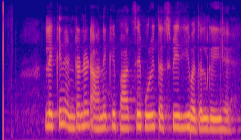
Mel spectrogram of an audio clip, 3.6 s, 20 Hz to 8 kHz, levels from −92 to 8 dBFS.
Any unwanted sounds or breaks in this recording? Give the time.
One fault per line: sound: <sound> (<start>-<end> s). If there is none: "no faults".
no faults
